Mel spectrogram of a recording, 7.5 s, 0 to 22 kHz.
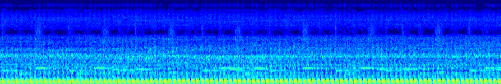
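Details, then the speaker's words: Kawasaki Ninja 400R 400cc twin, 2013-registered, started after three months unused with expired inspection, battery feared flat; steady even low throb about three and a half pulses a second, no misses or knocks; normal idle. "初めから3月初めまで3ヶ月全くエンジンかけてなかったのにちゃんとかかりました。"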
